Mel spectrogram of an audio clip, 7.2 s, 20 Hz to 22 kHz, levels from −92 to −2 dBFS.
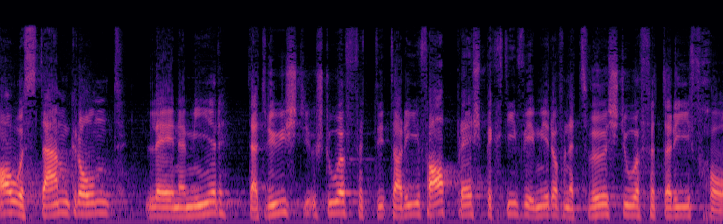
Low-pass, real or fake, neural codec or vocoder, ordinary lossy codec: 14.4 kHz; real; none; none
